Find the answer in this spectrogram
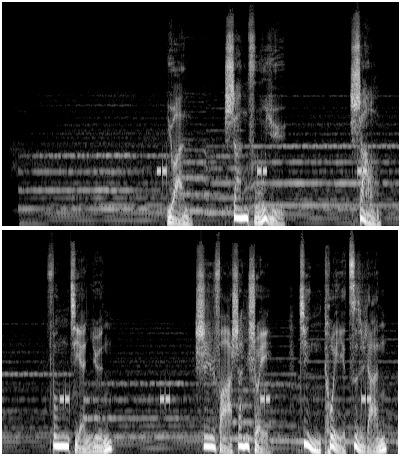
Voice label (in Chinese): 男 地产专题 自然舒缓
